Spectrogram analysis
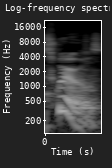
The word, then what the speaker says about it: squirrel: I hear a lot you can just cut it into two square well it's squid Road squirrel squirrel squirrel squid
